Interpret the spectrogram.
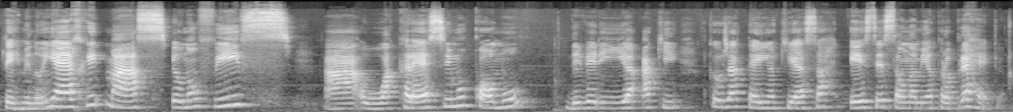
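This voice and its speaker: A woman's voice: mid-range voice, unhurried, fairly bright tone. A woman from Brazil teaching an exam-prep grammar lesson, explaining step by step and asking her students rhetorical questions.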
